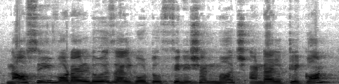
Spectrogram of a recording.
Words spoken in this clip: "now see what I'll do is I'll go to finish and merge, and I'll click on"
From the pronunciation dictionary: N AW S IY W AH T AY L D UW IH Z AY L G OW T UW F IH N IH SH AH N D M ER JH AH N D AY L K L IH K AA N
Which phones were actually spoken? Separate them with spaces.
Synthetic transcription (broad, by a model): N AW S IY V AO T AY L D UW IH Z AY L G OW T UW F IH N IH SH AH N D M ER CH AH N D AY L K L IH K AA N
